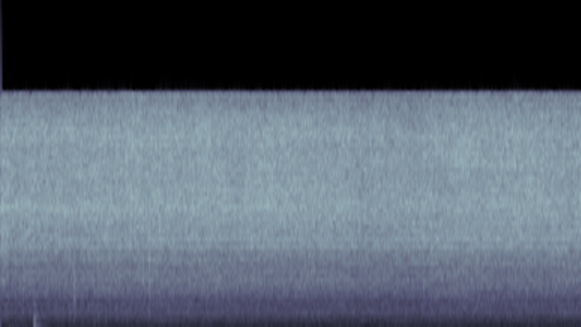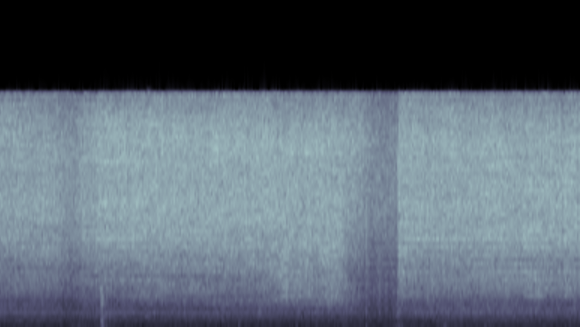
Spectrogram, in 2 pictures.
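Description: Burger patty frying with onion rings and bacon in a hot grill pan, a steady sizzle. Tongs click against the pan a few times. Near the end the sizzle dips briefly and comes back a little louder.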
